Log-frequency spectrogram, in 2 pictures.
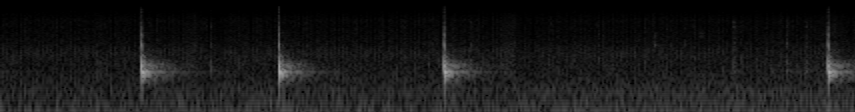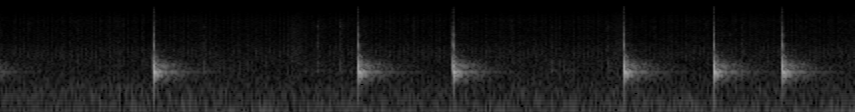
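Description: Sharp wooden clicks of chess pieces being moved sound at irregular intervals.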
